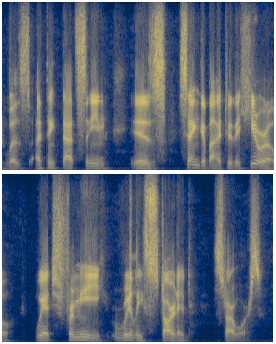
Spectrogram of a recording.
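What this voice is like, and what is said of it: Emotional, choked-up voice. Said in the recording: “I can hear you getting all emotional.”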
